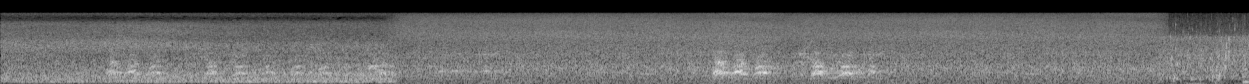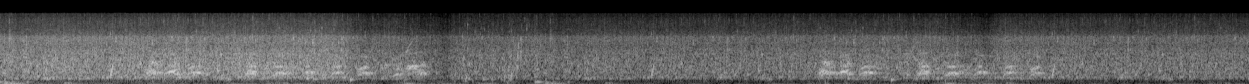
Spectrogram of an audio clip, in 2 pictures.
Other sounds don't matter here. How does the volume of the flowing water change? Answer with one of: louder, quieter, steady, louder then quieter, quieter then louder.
quieter.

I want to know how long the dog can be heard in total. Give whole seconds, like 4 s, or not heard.
10 s.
